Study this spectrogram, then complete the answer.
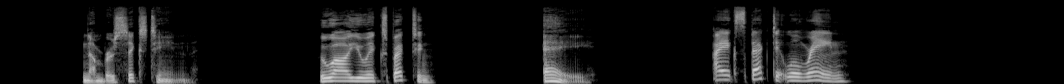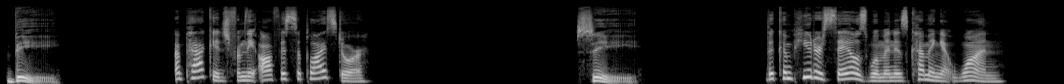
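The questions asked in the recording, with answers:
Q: Who are you expecting?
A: C: The computer saleswoman is coming at 1.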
